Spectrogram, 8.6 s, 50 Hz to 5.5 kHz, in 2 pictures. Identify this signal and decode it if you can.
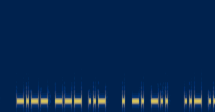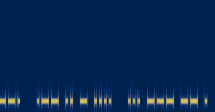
Morse code, heard as a keyed tone, about 25 wpm, 600 Hz. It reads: YOU END UP WITH SOME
